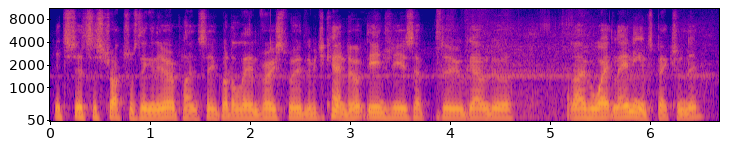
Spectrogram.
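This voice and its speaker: A man's voice: medium pitch, level tone, racing, warm tone, a little hiss or hum. A man, a jet-lagged airline pilot, explaining things at length in casual chat with many restarts. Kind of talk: casual chat on a live stream.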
